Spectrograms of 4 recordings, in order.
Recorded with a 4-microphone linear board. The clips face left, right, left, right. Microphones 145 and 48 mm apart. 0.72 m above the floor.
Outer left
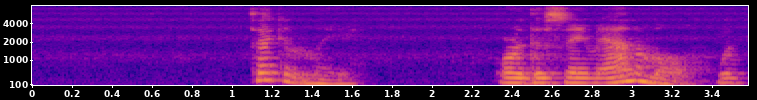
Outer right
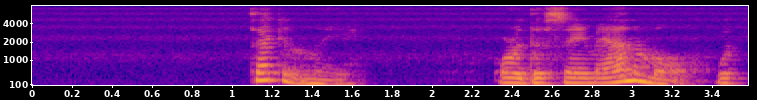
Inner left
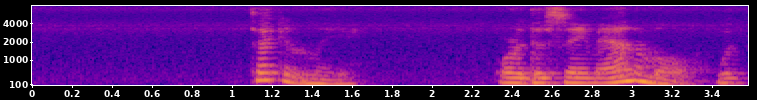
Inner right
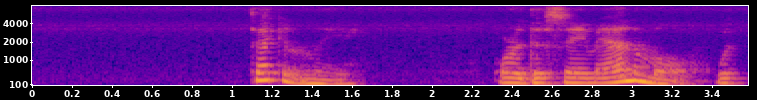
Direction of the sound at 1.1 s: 55° right (ahead or behind).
